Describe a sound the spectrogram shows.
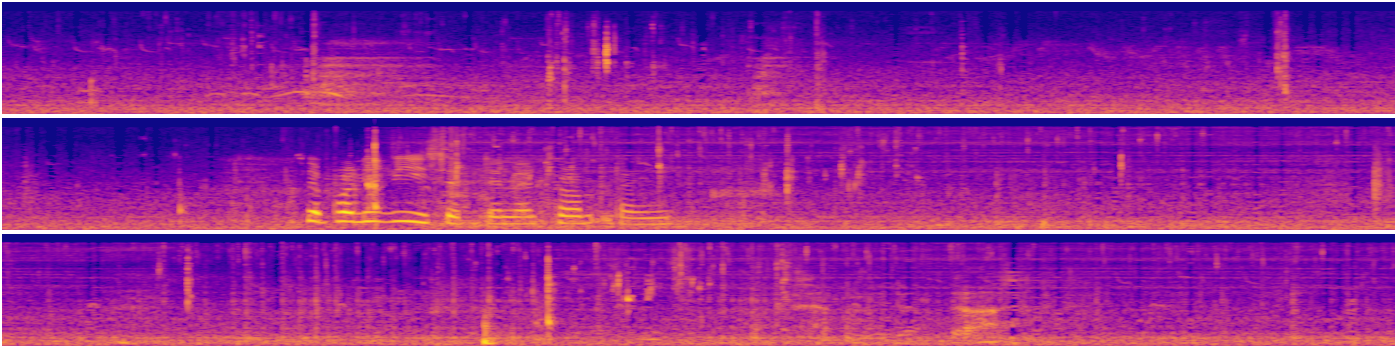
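Hands handle a wet fish in a stainless steel sink.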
